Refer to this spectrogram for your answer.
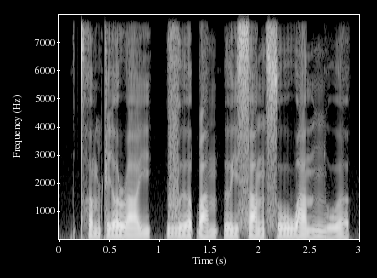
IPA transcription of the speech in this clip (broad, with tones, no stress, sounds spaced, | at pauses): t̪ʰ ə˧ m ʈ i˧˥ ə̯ ɹ a˨˩˦ j | v ɨ˨˩˦ ə̯ ɓ a˨˩ m ʔ ɨ˧ j s a˧˥ ŋ s u˧˥ w a˧ n ɲ u˨˩ ə̯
